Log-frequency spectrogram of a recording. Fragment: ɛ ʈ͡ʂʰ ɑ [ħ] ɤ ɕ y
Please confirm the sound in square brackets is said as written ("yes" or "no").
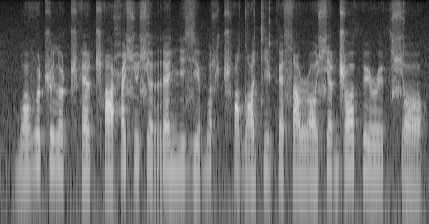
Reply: yes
